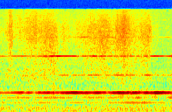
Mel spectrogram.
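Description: Background music: a few soft, held tones that slowly grow louder.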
